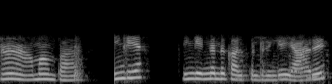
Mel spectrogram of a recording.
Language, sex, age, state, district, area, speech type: Tamil, female, 30-45, Tamil Nadu, Cuddalore, rural, conversation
